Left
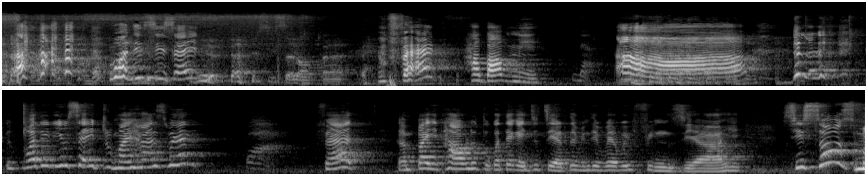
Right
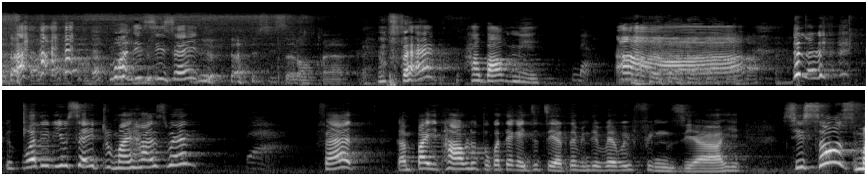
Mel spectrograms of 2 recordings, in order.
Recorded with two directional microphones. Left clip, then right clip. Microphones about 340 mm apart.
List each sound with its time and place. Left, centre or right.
0.1 s snicker: centre
3.7 s a woman's voice: centre
9.1 s a woman's voice: centre
9.7 s speech: centre
11.8 s a woman's voice: centre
